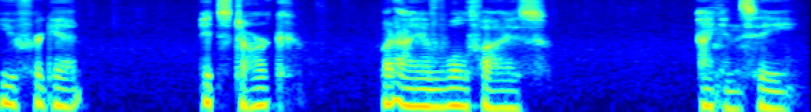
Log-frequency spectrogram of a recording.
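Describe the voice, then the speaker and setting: Guy doing a gentle werewolf boyfriend, breathy and slow, soothing bedtime roleplay voice right up close. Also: medium pitch, flat delivery. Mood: reassuring. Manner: soft, soothing, hesitant pauses, often drops to whispering. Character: gentle protective male werewolf boyfriend comforting his partner. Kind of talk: intimate roleplay audio, sleep-aid.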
